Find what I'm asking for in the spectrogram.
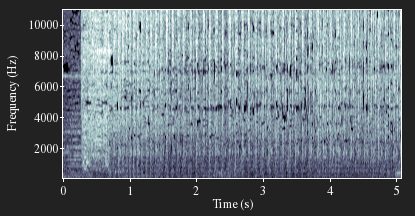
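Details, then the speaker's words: Suzuki Access 125 scooter, engine opened up: fast, sharp metallic ticking about three a second over the idle; oil not reaching the tappets damaged the rocker, blamed on an unchanged oil filter; tappet noise from oil starvation. "इसमें क्या हो रहा है कि जो इसमें चिड़िया है, चिड़िया इसमें आवाज आ रहा है, इसमें ऑयल नहीं चढ़ रहा है, इसलिए इसका देखो साउंड कैसे आ रहा है।"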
